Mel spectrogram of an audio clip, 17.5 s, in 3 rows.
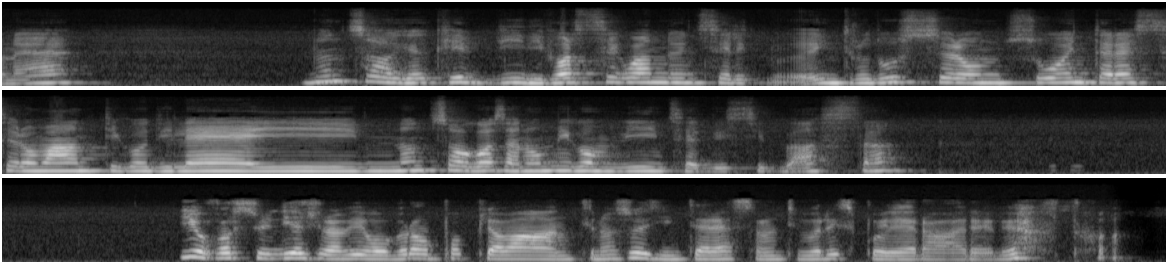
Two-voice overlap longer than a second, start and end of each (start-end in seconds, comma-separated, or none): none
